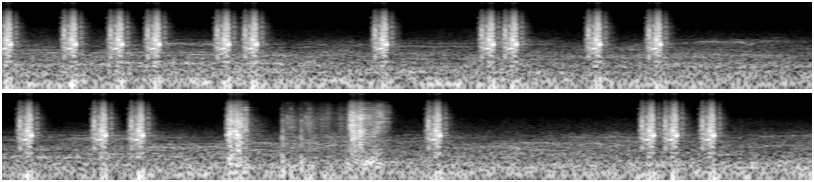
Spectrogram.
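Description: Short sharp clicks tick again and again, in quick bursts.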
